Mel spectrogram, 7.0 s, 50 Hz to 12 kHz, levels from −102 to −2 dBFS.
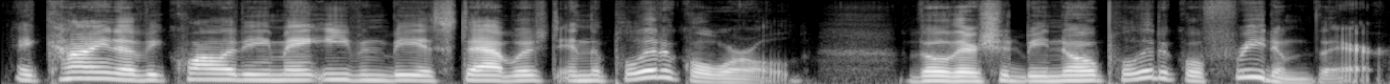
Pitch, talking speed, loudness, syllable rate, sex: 165 Hz, 175 wpm, -18 LUFS, 5.7 syllables/s, male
